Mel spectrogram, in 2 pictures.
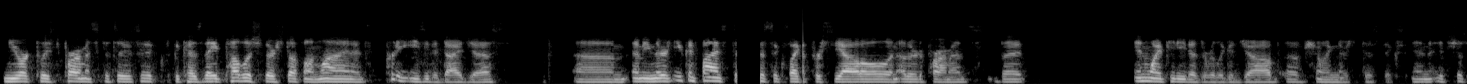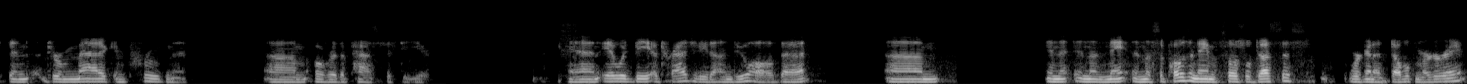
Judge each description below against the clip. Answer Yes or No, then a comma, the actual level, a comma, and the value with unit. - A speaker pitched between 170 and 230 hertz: No, low, 125 Hz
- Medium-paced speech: Yes, average, 175 wpm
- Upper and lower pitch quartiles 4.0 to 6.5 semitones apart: No, average, 2.7 semitones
